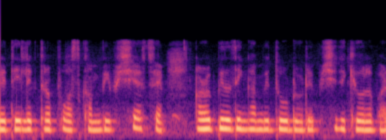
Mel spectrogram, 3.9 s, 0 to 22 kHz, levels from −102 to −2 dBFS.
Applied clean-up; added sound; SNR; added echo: none; none; none; none.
